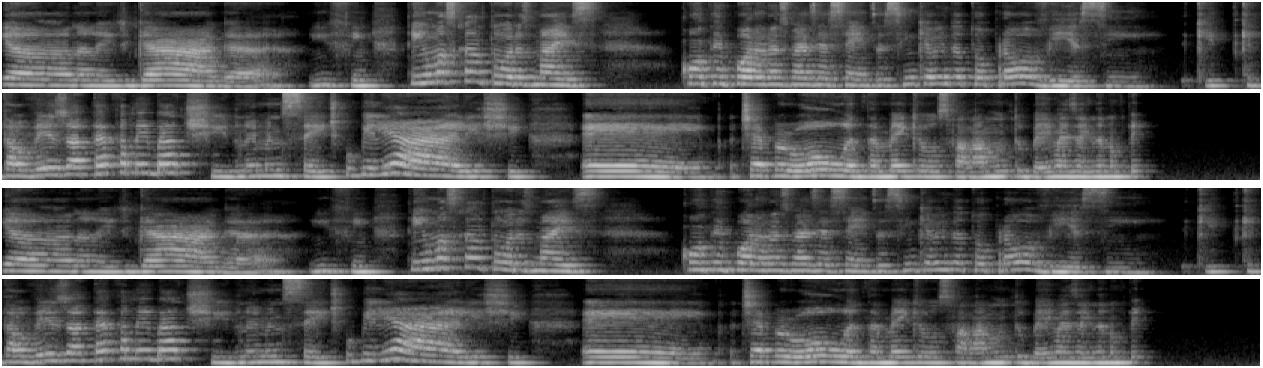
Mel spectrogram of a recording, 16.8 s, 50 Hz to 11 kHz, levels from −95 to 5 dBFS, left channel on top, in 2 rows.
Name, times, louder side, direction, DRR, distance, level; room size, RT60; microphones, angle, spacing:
voice 1, 0.0-7.6 8.0-16.0, left 2 dB, 75° left, 0.9 m, -29 dB
5.8 x 3.5 x 2.6 m
head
